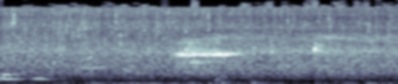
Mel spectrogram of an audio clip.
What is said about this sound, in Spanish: Estamos al frente del río Estamos aquí en una agua sagrada, tan cristalina, que de hecho de esta misma agua es donde nosotros nos nutrimos en Buenaventura.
